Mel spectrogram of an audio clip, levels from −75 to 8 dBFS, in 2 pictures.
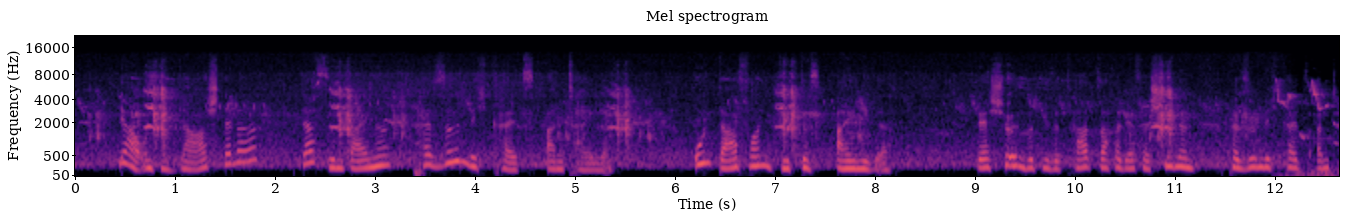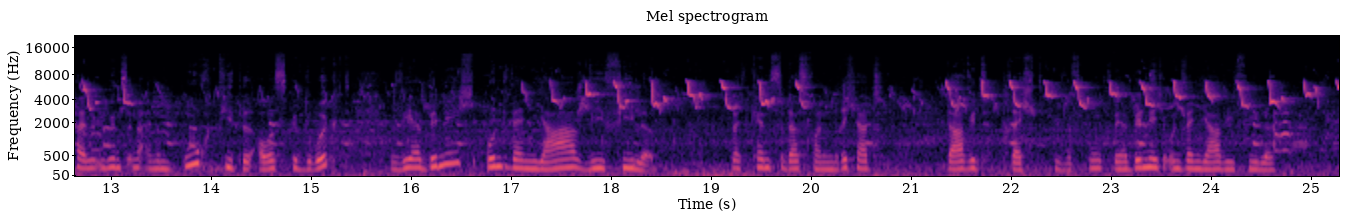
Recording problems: animal sounds; very loud; throughout; 2 dB above the speech

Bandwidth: 14.5 kHz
